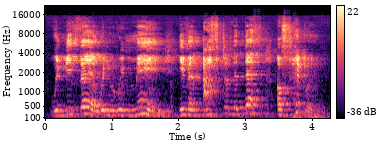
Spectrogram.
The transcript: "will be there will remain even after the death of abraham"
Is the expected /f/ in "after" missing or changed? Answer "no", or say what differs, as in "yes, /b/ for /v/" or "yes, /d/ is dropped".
no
